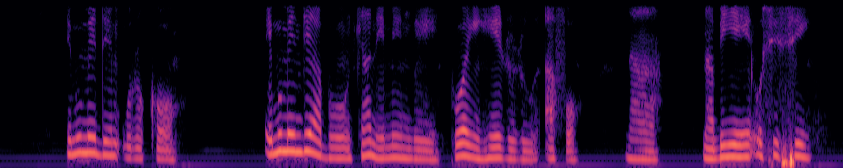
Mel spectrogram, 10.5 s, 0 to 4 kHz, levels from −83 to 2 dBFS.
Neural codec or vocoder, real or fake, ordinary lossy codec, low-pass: autoencoder, 48 kHz, 128 numbers a frame, DAC-VAE, trained on Japanese speech; fake; none; 3.6 kHz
